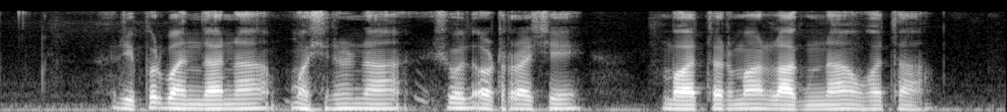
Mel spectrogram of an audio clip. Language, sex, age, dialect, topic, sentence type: Marathi, male, 60-100, Northern Konkan, agriculture, statement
